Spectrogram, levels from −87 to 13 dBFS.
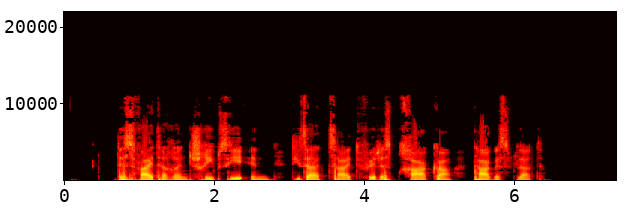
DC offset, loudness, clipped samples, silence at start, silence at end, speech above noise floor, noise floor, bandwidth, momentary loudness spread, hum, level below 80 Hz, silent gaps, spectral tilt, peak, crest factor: under 0.1%; -21 LUFS; under 0.1%; 0.7 s; 1.15 s; over 70 dB; under -90 dBFS; 11.5 kHz; 11 LU; none; -40 dBFS; none; -5.5 dB/octave; 0 dBFS; 22 dB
